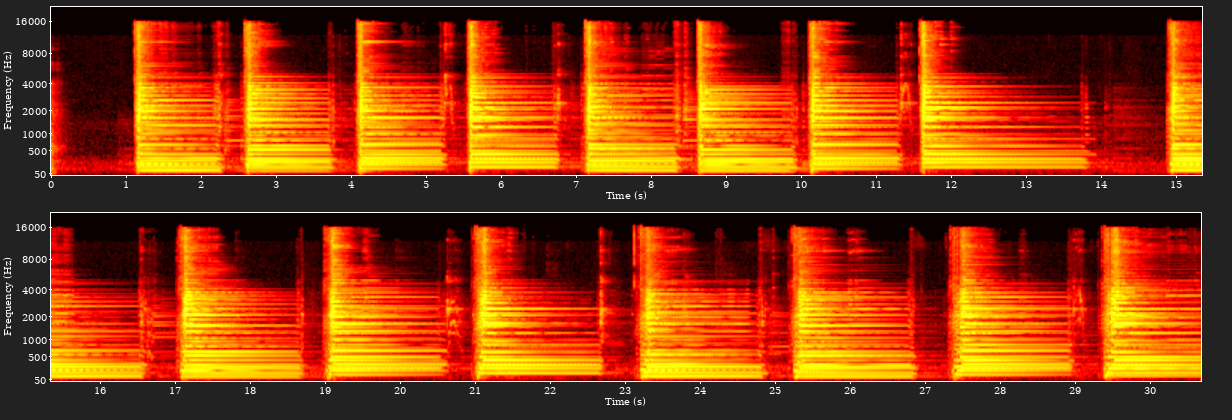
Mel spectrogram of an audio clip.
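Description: Electric guitar playing a four-chord progression twice round, each chord struck once, left to ring and then stopped before the next. The first eight chords come about one and a half seconds apart; after a short pause the same progression is played more slowly, about two seconds per chord.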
